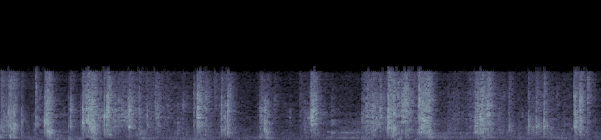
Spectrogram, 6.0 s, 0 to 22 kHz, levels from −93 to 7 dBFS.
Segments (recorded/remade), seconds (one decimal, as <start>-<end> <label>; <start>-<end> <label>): 0.0-1.5 remade; 1.5-2.5 recorded; 2.5-4.5 remade; 4.5-5.6 recorded; 5.6-6.0 remade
